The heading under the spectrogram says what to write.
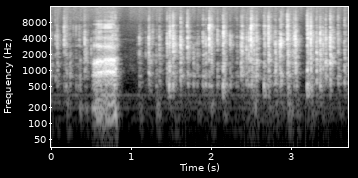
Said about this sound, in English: Can you hear my keys? Right. It's the mechanical keyboard. Mechanical keyboard. Just have to, you know, have a very sensitive microphone that catches the loudest keyboard in the world.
